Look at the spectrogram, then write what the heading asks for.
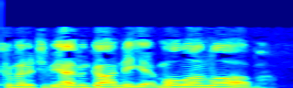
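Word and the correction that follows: Molon labe: Molon LeVay, actually, is how it's pronounced. Molon LeVay. LeVay, depending on which version of Latin you speak, the Old Latin or New Latin.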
